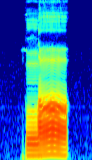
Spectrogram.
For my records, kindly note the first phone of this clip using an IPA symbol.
n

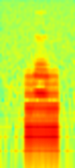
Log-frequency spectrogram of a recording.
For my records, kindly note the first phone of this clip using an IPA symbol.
w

